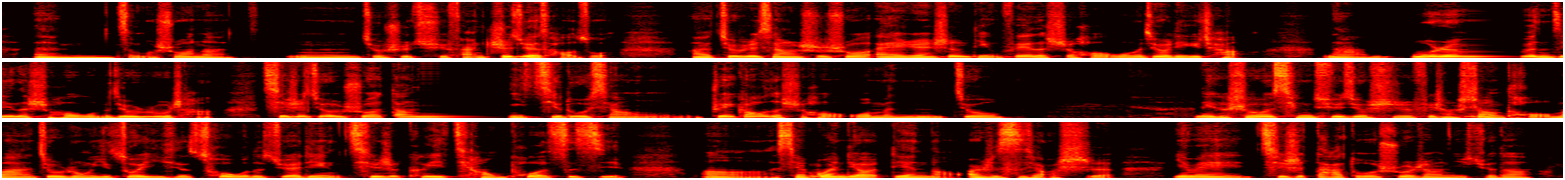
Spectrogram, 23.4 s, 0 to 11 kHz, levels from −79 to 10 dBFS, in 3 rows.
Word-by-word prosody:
嗯， 155 -3 0
怎 - - -2
么 - - -7
说 195 +4 0
呢 180 -3 0
怎 - - -29 0.2
嗯， 155 -4 -2
就 175 - -4
是 160 - -4
去 - - -5
反 - - -4
直 - - +2
觉 - - +6
操 - - -5
作。 - - -6 0.4
啊， 185 -2 +2
就 230 +6 +3
是 220 -1 +6
像 205 -1 +4
是 200 +1 -1
说， 200 0 0
哎， 190 -2 +1
人 180 +3 +3
声 250 +2 +4
鼎 - - -3
沸 240 0 +1
的 170 - +1
时 140 -4 -3
候 - - -4
我 140 - -3
们 130 - -1
就 195 - +3
离 150 -1 +1
场， - - -5 0.4
那 185 -3 -1 0.2
无 205 +5 +5
人 250 0 +5
问 235 -4 +6
津 235 +3 +3
的 220 - +4
时 185 - -2
候 170 +1 0
我 150 - -3
们 - - -3
就 195 - +3
入 220 -1 +3
场。 205 +4 -8 0.2
其 235 - +2
实 265 +2 +3
就 255 0 +1
是 220 - +1
说， 215 0 -1
当 225 +1 0 0.4
你 190 - -2
极 165 +1 +1
度 215 +2 +1
想 210 +4 -2 0.3
追 235 +1 +2
高 260 +3 +2
的 195 - 0
时 155 - -6
候， 160 - -6
我 165 - -2
们 160 -2 -3
就 185 0 -2 1.0
那 220 - +4
个 185 - 0
时 175 - +1
候 200 +1 +4
情 195 -2 +5
绪 200 +1 +1
就 190 -1 +1
是 175 -2 -2
非 200 +5 -3
常 195 - -1
上 220 -9 +2
头 170 - -6
嘛， 170 -2 -1
就 175 - 0
容 150 +4 -1
易 195 - +1
做 185 -3 0
一 160 - -1
些 180 +1 -5
错 205 +2 +1
误 - - -1
的 135 - -2
决 - - -1
定。 185 -2 -1
其 205 - +3
实 230 - 0
可 220 -1 -3
以 175 - +2
强 145 +2 -4
迫 210 -3 0
自 175 0 0
己， 170 - -1 0.4
啊， 200 +12 -3
先 180 +1 +4
关 200 0 +6
掉 190 -3 +3
电 160 -4 0
脑 - - -8
24 160 0 +3
小 160 - -4
时。 - - -3 0.3
因 200 +2 +4
为 210 0 +2
其 - - +3
实 215 - +1
大 220 -4 -2
多 195 +2 -4
数 195 -1 -2
让 180 -2 -2
你 - - -8
觉 - - -8
得 170 -1 -5
190 Hz, 295 characters per minute, -22 LUFS, 170-215 Hz, 1.0 s, 觉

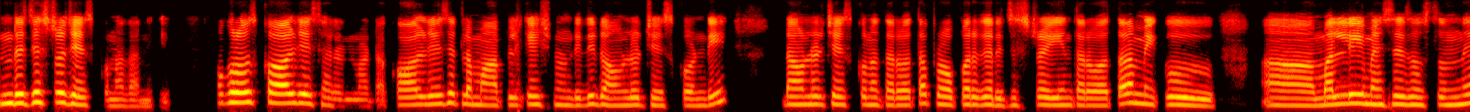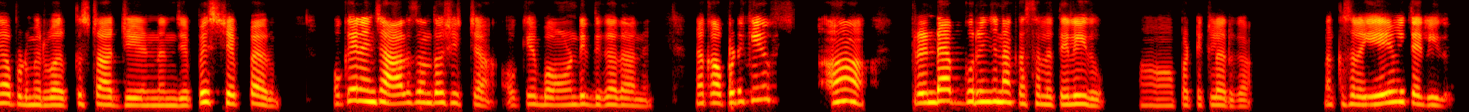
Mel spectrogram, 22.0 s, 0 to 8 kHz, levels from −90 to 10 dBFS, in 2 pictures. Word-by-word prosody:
Register 265 +1 +3
చేసుకున్న 195 -5 -1
దానికి. 80 - -17 0.4
ఒకరోజు 265 +1 +4
కాల్ 250 0 +6
జేశారనమాట. 175 -8 -4 0.2
కాల్ 200 +1 0
చేసి 230 +2 -1
"ఇట్లా 225 -2 -4
మా - - -2
అప్లికేషన్ 205 +2 -5
ఉండిద్ది 190 +3 -3
డౌన్‌లోడ్ 190 +1 -5
చేసుకోండి. 185 +3 -3 0.5
డౌన్‌లోడ్ 215 0 -1
చేసుకున్న 205 0 -3
తర్వాత 195 +3 -4
ప్రాపర్‌గా 210 -1 -1
రిజిస్టర్ 195 +2 -5
అయిన 195 0 +1
తర్వాత 185 +2 -3 0.2
మీకు 210 -1 +1 0.7
ఆహ్, 190 -1 +1
మళ్ళీ 230 +4 +6
మెసేజ్ 215 0 -1
ఒస్తుంది 205 +3 -5
అప్పుడు 215 -4 -5
మీరు 195 -1 -5
వర్క్ 195 +4 -3
స్టార్ట్ 205 -4 +1
జేయండి" 190 -1 -1
అని 185 0 -6
జెప్పేసి 270 +9 +2
చెప్పారు. 230 -6 -1 0.4
ఓకే 305 +7 +2
నేను 290 -1 +6
చాలా 240 +1 +5
సంతోషిచ్చా. 260 -5 -2 0.2
ఓకే 185 +4 -8
బావుండిద్ది 205 +1 -3
గదా! 200 -2 -1
అని 170 -2 -12 0.4
నాకప్పుడుకి 260 +5 +2 0.2
ఫ్ - - -23 0.4
ఆ! - - +5 0.5
ఫ్రెండ్ 265 +4 +5
యాప్ 300 -4 +2
గురించి 280 0 +3
నాకసలు 230 -4 -3
తెలీదు 215 -4 +3 0.3
ఆహ్, 180 -1 -11
పర్టిక్యులర్‌గా. 195 -3 -6 0.6
నాకసలు 215 0 0
ఏమి 275 +3 +4
తెలీదు 200 -6 +1
210 Hz, 150 wpm, -23 LUFS, 195-240 Hz, 0.7 s, కాల్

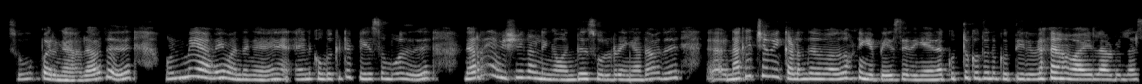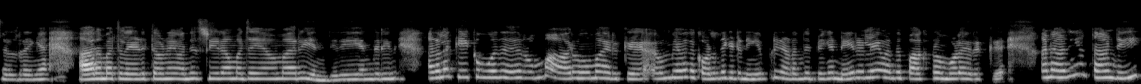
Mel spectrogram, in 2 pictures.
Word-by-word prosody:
சூப்பருங்க. 245 -4 0
அதாவது 235 - +1 0.6
உண்மையாவே 310 0 +2
வந்துங்க, 225 -3 0 0.4
எனக்கு 250 +2 0
உங்ககிட்ட 260 +6 -3
பேசும்போது 250 -1 -1 0.5
நெறைய 315 +11 +1
விஷயங்கள் 300 -1 +1
நீங்க 230 -3 0
வந்து 215 +4 +2
சொல்றீங்க. 220 -1 -1
அதாவது 260 +3 -2 0.6
நகைச்சுவை 385 +5 +1
கலந்தவாறுதான் 250 +2 +2
நீங்க 240 -4 +4
பேசுறீங்க. 215 -1 0
ஏன்னா, 225 +1 +3
"குத்து 260 +3 -2
குத்துன்னு 270 -1 0
குத்திருவேன் 255 +2 +3
வாயில." 230 0 +4
அப்படின்லாம் 225 +1 -4
சொல்றீங்க. 225 +1 -3 0.5
ஆரம்பத்தில 260 0 +4
எடுத்தோனே 255 +1 0
வந்து, 255 +2 +1
"ஸ்ரீராம 265 -1 0
ஜெயம் 260 0 -1
மாரி 265 +1 0
எந்திரி 200 +3 -2
எந்திரின்னு" 250 +2 -2 0.2
அதெல்லாம் 350 +5 +1
கேட்கும்போது 320 -1 -1 0.2
ரொம்ப 300 +2 -5 0.2
ஆர்வமா 285 +2 0
இருக்கு. 260 -1 -3 0.3
உண்மையாவே, 315 +3 0
அந்த 315 0 -1
குழந்தகிட்ட 275 +2 -1
நீங்க 240 +1 -1
எப்படி 295 +3 -7
நடந்துப்பீங்க? 255 +1 -3
நேரிலே 300 +5 0
வந்து 290 0 -2
பார்க்கணும் 255 +1 0
போல 260 - +1
இருக்கு. 245 +2 -7 0.4
ஆனா 330 +1 +3
அதையும் 430 +7 -4
தாண்டி, 310 -2 +2
260 Hz, 135 wpm, -21 LUFS, 240-285 Hz, 0.6 s, நீங்க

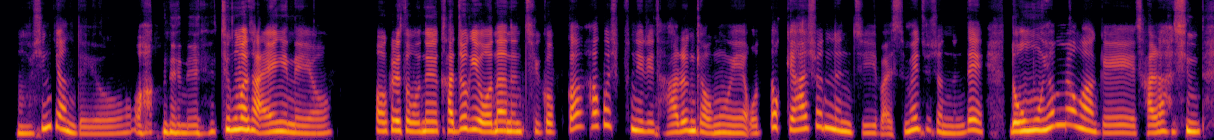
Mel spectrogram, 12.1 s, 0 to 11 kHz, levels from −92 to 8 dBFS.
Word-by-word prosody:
너무 165 -1 -4
신기한데요. 175 - -2
아 190 +2 -6
네네. 180 -3 -1 0.2
정말 260 0 +6
다행이네요. 185 -5 -1 0.4
어 220 -1 -1
그래서 230 -1 +2
오늘 220 +1 +1
가족이 245 +4 +1
원하는 215 0 +3
직업과 210 - -5
하고 330 +2 -2
싶은 270 -4 -2
일이 220 -3 0
다른 200 +7 0
경우에 180 -3 -3
어떻게 255 - -4
하셨는지 250 - 0
말씀해 175 - -2
주셨는데 210 -1 -3 0.3
너무 230 +4 +7
현명하게 235 - -1
잘 180 +2 -3
하신 210 0 +1
210 Hz, 325 characters per minute, -17 LUFS, 180-245 Hz, 0.4 s, 너무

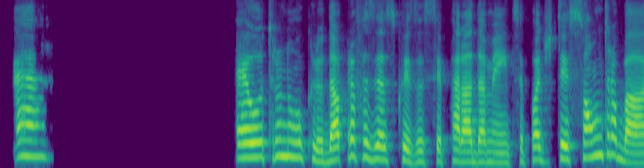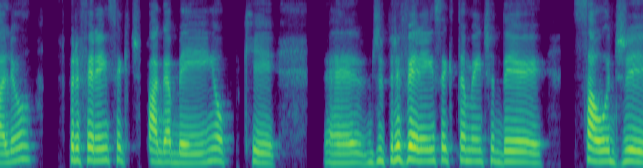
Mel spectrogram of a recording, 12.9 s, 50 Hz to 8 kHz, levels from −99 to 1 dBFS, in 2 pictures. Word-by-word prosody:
É. 270 -1 +1 1.8
É 245 +1 +6
outro 260 +2 +3
núcleo, 255 -8 0
dá 205 +4 +6
para 275 +6 -1
fazer 255 -5 +1
as 215 0 -2
coisas 180 -5 -3
separadamente, 180 -3 0
você 195 - -7
pode 210 -4 -1
ter 235 -2 +4
só 250 +3 +2
um 295 - +1
trabalho, 200 - +2 0.3
de - - -34
preferência 210 0 -1
que - - -23
te - - -17
paga 180 -3 0
bem 165 +3 -3
ou 195 - -2
porque, 180 -4 -7 0.5
eh, 165 0 -3
de 170 +6 -7
preferência 210 -1 +2
que 200 - -16
também 195 -3 -4
te 195 +3 -10
dê 180 -3 -1 0.3
saúde 190 -2 +1
195 Hz, 150 wpm, -21 LUFS, 175-225 Hz, 1.8 s, É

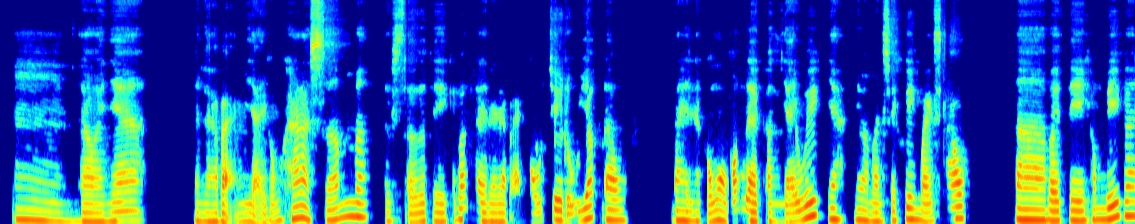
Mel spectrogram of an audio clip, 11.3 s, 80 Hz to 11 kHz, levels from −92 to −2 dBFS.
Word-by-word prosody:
Ừm, 140 -4 -2
rồi 125 -1 +1
nha. 140 +2 -1 0.5
Vậy 135 -1 -4
là 130 0 0
bạn 125 0 0
dậy 120 - -1
cũng 130 +3 -4
khá 165 +3 +1
là 180 - +4
sớm 150 +2 0
á, 195 - +5 0.2
thực 135 - -5
sự 130 -4 -2
thì 130 - -3
cái - - -10
vấn 160 +1 0
đề 135 -2 0
này 125 0 0
là 125 - +1
bạn - - -5
ngủ 120 +1 -3
chưa 145 -1 +2
đủ 120 +1 -3
giấc 175 +3 +2
đâu. 145 -1 +2 0.5
Đây 140 -1 +2
là 135 - -3
cũng 120 - +1
một 145 -2 +3
vấn 140 +3 -1
đề 140 -3 +5
cần 130 0 -5
giải 120 0 +1
quyết 195 +9 +4
nha, 160 0 +1
nhưng 155 - -1
mà 145 - +1
mình 130 -1 -1
sẽ 130 - -3
khuyên 160 -2 +2
bạn 125 -2 +1
sau. 165 +3 +1 0.5
Ờ, 150 -2 +5
vậy 140 -1 +5
thì 145 - +3 0.2
không 155 +1 0
biết 180 +5 +5
á 210 0 +4
140 Hz, 260 wpm, -25 LUFS, 130-155 Hz, 0.5 s, á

